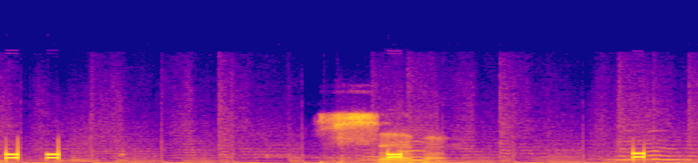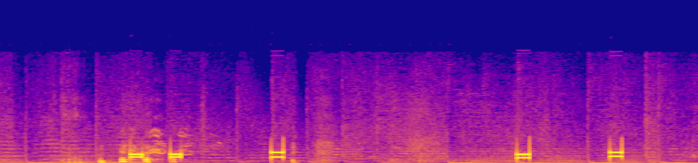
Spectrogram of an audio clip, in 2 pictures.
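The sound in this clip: Telephone keypad touch-tones dialing an access code into a conference call line: a string of short, loud dual-tone beeps in an uneven rhythm, with a brief hiss of noise between the early tones.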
